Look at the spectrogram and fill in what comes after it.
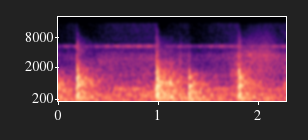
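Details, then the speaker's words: Tapped imitation of a gallop rhythm from a third heart sound, an extra diastolic sound after the second, in sharp uneven knocks; taught as possibly normal in young people and pregnancy, or a sign of a failing heart. "we can often hear it as a gallop rhythm the gallop rhythm which or something like this it could go"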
